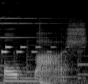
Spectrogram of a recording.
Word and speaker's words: Holbox: we went to hobash spelled whole box pronounced hold bosh you fly into cancun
